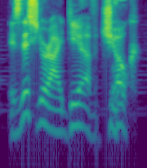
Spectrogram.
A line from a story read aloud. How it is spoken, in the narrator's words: snapped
